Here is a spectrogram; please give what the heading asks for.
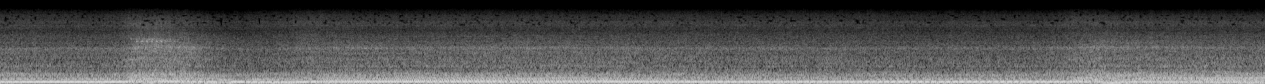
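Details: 1974 Chevy Nova with a new Chevy 350 V8 at first start, holding a steady, deep fast idle for cam break-in with a brief blip. It runs evenly and normally; it was shut down early because oil squirted from the valve covers with no PCV valve or breather fitted.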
